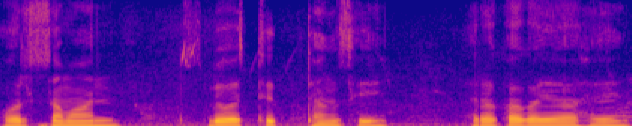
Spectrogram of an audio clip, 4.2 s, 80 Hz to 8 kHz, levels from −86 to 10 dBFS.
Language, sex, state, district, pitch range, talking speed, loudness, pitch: Hindi, male, Madhya Pradesh, Katni, 135-150 Hz, 115 wpm, -16 LUFS, 140 Hz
